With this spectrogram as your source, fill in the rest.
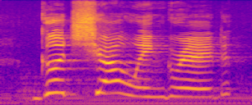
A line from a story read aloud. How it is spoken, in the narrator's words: called out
